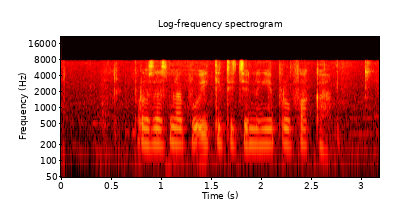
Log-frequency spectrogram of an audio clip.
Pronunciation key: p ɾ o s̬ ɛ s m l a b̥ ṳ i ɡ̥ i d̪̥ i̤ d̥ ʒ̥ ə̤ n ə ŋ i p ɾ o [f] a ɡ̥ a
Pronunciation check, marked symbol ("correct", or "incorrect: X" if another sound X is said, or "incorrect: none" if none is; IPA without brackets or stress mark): correct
